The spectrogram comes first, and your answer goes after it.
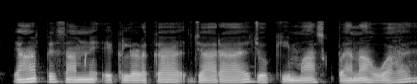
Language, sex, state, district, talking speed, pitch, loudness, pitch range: Hindi, male, Jharkhand, Garhwa, 185 wpm, 105 Hz, -18 LUFS, 100-110 Hz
